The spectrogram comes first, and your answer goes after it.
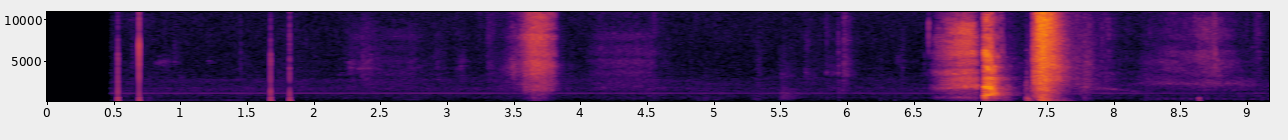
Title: Lol i sneeze how to open youtube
